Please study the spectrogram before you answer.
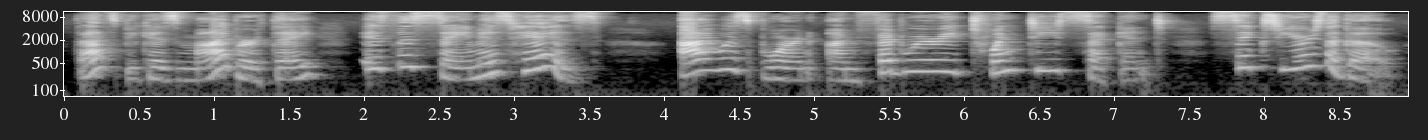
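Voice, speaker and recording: A woman with a voice on the high side reads a picture book aloud for children, narrating expressively with deliberate, clearly phrased delivery.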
